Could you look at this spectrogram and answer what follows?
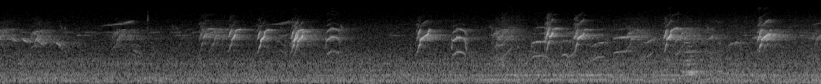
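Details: Small minivet calling in the Narsapur forest range: a run of short, high chirping notes, some sharply falling, given in loose clusters across several seconds over a quiet background hum.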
